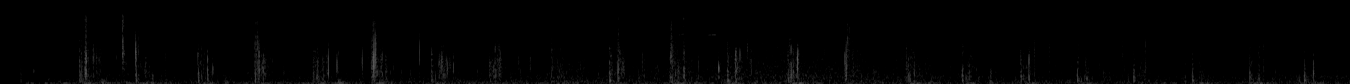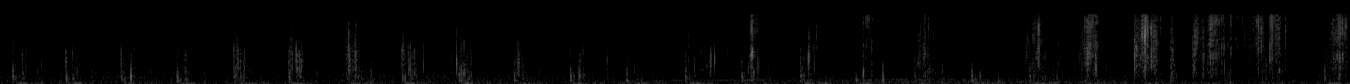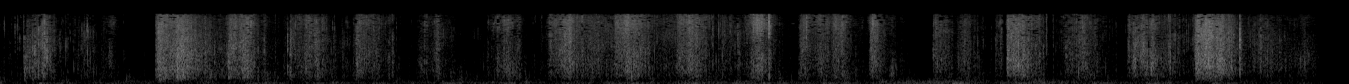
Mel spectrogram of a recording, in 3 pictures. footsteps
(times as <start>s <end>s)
24.3s 40.2s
